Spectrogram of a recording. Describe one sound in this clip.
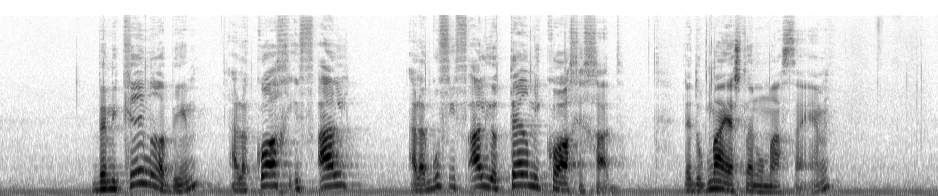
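A man speaks calmly and clearly close to a microphone.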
